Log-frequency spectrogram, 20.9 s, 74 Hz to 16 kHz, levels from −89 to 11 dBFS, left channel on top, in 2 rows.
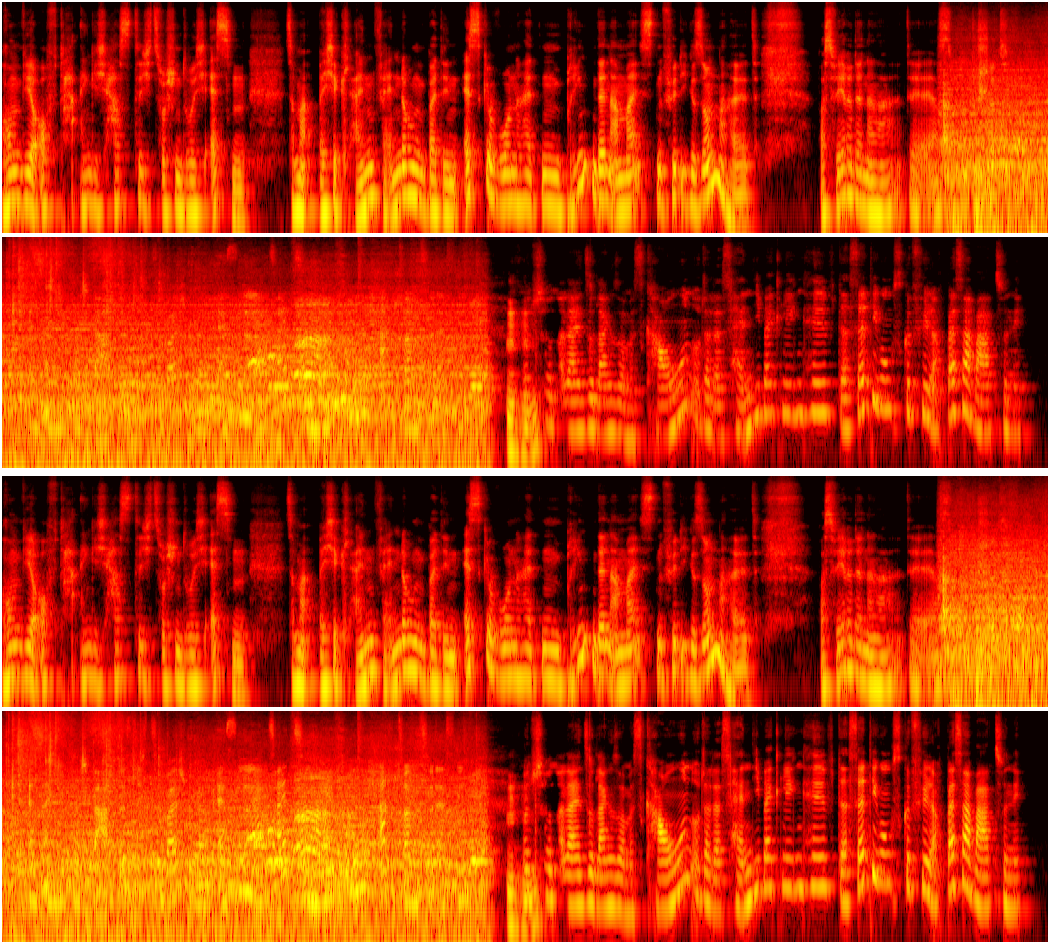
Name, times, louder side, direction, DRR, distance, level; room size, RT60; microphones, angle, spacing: voice 1, 0.0-10.1 15.5-15.8, left 2 dB, 15° left, 0.3 m, -27 dB
sound 1, 9.3-15.3, right 2 dB, 45° right, 0.8 m, -21 dB
voice 2, 10.7-20.6, right 5 dB, 75° right, 0.5 m, -27 dB
3.4 x 2.9 x 2.6 m
head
